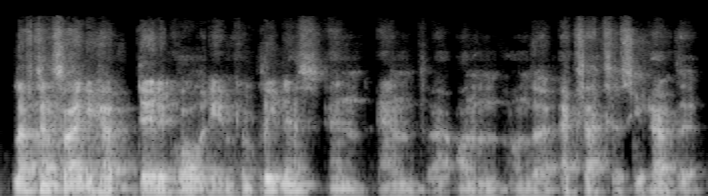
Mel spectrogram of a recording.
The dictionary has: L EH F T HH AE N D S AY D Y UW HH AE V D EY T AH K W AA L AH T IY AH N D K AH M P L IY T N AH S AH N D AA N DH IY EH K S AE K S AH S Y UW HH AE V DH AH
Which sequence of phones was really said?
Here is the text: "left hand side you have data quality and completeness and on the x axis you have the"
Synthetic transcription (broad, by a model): L EH F T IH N S AY D Y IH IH V D EY T AH K W AA L AH T IY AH N K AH M P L IY T N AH S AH N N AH N DH IY EH K S AE K S AH S Y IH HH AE V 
